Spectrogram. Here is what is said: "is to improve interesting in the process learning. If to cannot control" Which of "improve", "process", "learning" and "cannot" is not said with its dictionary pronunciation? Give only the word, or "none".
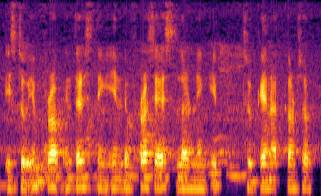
improve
